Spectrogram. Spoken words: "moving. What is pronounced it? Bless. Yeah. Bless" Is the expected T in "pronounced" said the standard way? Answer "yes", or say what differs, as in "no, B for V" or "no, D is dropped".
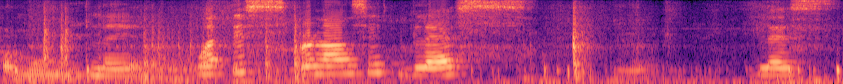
no, T is dropped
